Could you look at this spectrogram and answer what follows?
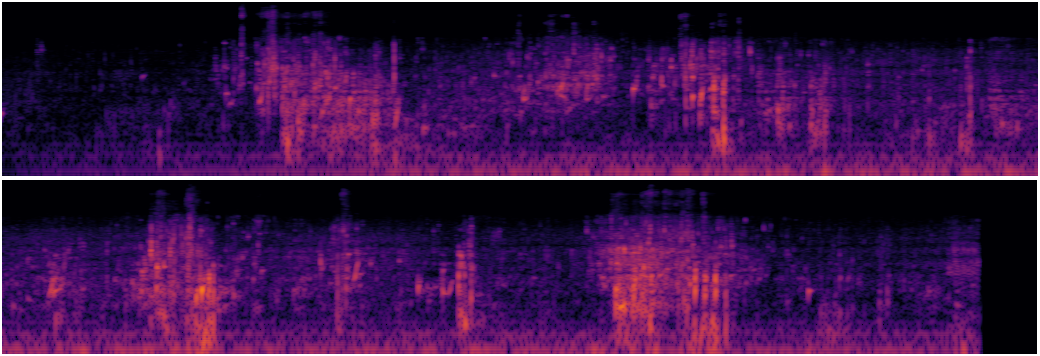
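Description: Small waves lapping and gurgling against shoreline rocks, in irregular splashes every few seconds over a low steady rumble. The sound cuts off suddenly near the end.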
